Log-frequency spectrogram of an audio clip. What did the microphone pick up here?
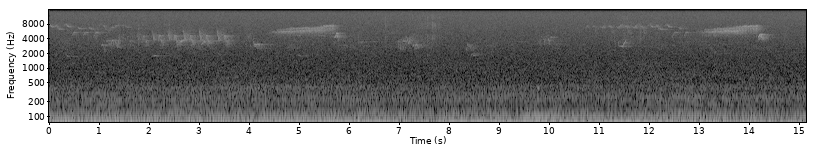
Black-and-white Warbler, Red-eyed Vireo, Ovenbird, Northern Parula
